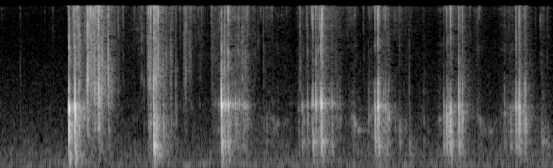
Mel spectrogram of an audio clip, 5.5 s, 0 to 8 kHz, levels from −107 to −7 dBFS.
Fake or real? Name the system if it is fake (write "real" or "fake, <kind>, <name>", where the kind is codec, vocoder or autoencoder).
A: real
